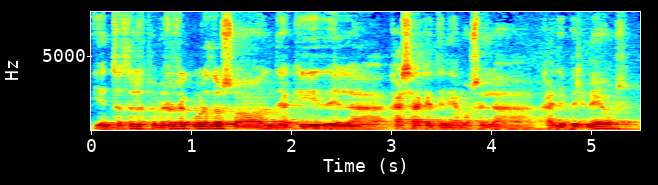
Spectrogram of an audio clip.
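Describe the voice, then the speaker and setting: A man's voice: lowish voice, steady tone, moderate pace, slight background noise. A middle-aged man from Spain, an army colonel answering interview questions in a hesitant, reminiscing way with frequent restarts. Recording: echoey hall, distant from the mic.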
